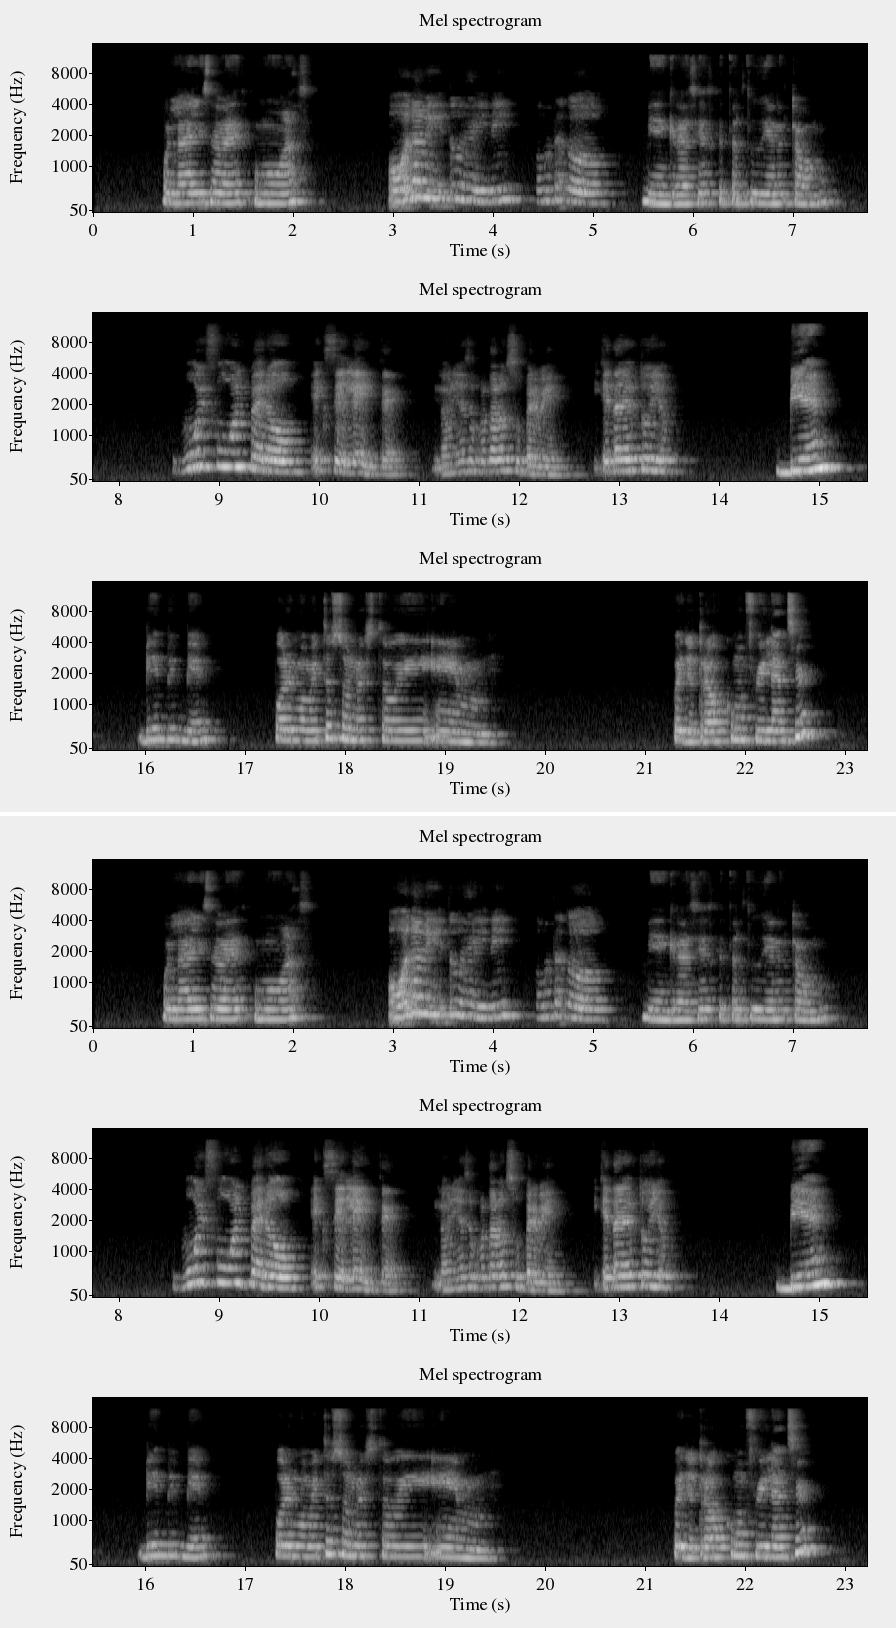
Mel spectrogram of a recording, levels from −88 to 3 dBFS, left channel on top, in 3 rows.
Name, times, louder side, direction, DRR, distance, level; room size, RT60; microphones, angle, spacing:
voice 1, 0.7-2.1 5.5-7.3 14.6-15.1 15.9-16.7 17.3-19.4 21.3-22.6, equal, 20° left, -1 dB, 1.5 m, -25 dB
voice 2, 2.9-5.1 8.6-10.8 11.1-12.4 12.8-13.5, left 1 dB, 35° right, -5 dB, 3.2 m, -26 dB
7.0 x 4.0 x 3.5 m, 0.41 s
head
